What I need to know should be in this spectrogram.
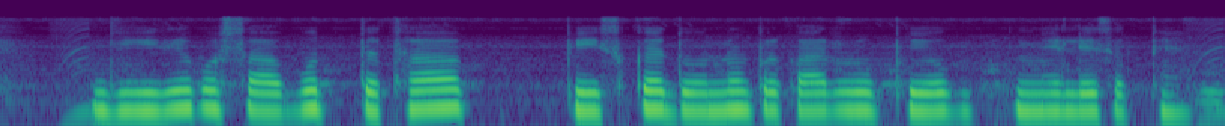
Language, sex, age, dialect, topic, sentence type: Hindi, female, 18-24, Awadhi Bundeli, agriculture, statement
